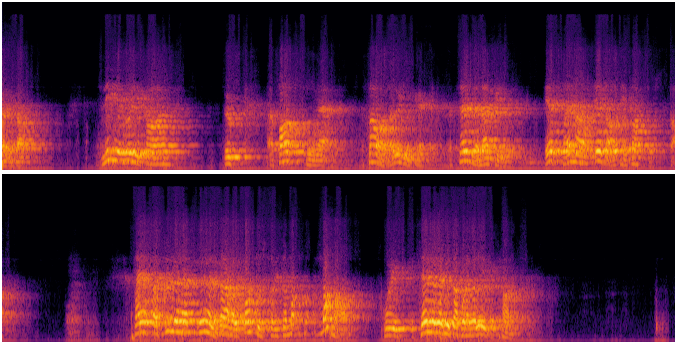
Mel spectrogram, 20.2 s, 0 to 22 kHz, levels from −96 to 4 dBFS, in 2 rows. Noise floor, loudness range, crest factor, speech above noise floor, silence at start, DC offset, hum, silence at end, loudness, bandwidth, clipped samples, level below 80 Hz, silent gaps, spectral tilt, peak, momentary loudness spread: -65 dBFS; 7 LU; 16 dB; 50 dB; 0 s; under 0.1%; none; 2.15 s; -16 LUFS; 7 kHz; under 0.1%; -44 dBFS; none; -8.5 dB/octave; 0 dBFS; 19 LU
